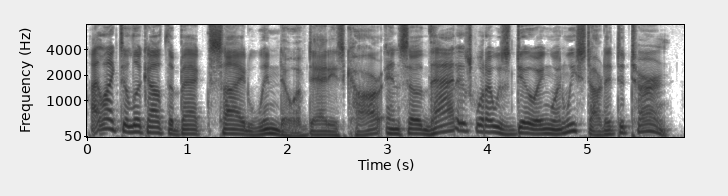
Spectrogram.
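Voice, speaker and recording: A man's voice: mid-range voice, very animated, moderate pace, gravelly, no room sound, studio quality, voice pushed up. A man voicing a young boy in an audiobook, telling his memory simply and earnestly. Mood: wondering, earnest. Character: young boy earnestly recalling a car crash.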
